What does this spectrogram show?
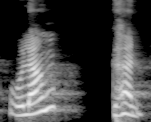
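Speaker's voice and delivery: उलंघन stretched out very slowly, part by part; slow spelling-out. Shown as a demonstration. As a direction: draw out उलंघन syllable by syllable for the class. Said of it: "इस तरह से हमें याद रखना है". (उलंघन को बहुत धीरे, टुकड़ों में बोलें)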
